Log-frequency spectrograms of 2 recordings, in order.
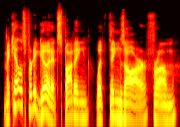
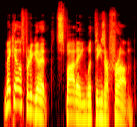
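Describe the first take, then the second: First: The sentence is read with an odd melody. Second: The sentence is read with a natural melody. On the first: The speaker calls it wrong. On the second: The speaker calls it right.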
